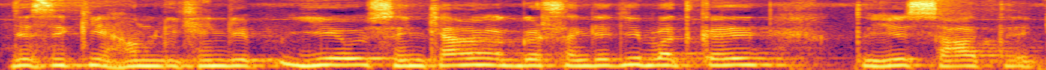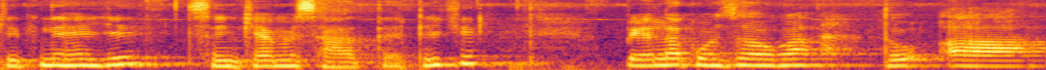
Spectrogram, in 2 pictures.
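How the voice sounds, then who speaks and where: Mellow-voiced male teacher dictating slowly. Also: high-pitched, little pitch movement. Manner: dictates slowly while writing, repeating phrases; asks questions and answers them himself. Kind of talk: grammar lesson for students.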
